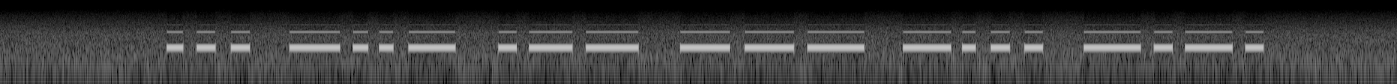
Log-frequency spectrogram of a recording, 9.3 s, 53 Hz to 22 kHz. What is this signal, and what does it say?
Morse code, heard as a keyed tone, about 12 wpm, 740 Hz. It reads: SXWOBC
